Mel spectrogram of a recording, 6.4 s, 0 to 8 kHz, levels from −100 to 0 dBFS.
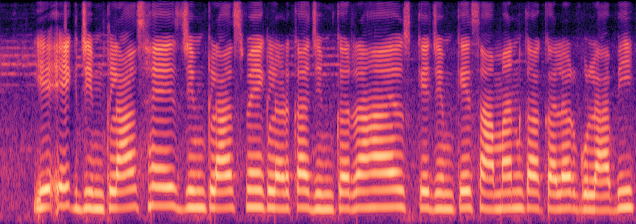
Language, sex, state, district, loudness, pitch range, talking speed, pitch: Hindi, female, Maharashtra, Mumbai Suburban, -13 LUFS, 215-230 Hz, 200 wpm, 220 Hz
